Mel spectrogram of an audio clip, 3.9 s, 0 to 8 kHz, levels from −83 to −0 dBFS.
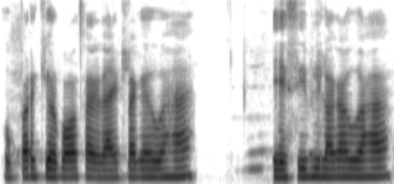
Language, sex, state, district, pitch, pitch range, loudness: Hindi, male, Bihar, Patna, 135 Hz, 130-140 Hz, -16 LUFS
